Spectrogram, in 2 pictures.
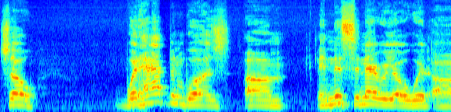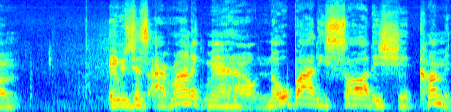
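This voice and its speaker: The voice carries a New York accent with ordinary pitch variation. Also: man. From Long Island, New York. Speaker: rapper. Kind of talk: interview. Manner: halting.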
